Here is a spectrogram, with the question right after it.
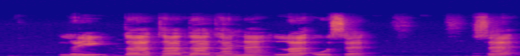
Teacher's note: लृ त थ द ध न ल और स दंत्य सकार होता है स, इनका उच्चारण स्थान दंत है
